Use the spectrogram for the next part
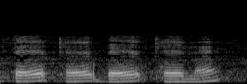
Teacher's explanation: उच्चारण स्थान है दंत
